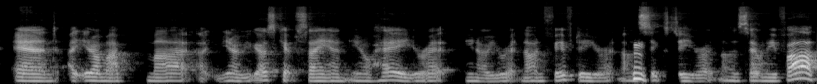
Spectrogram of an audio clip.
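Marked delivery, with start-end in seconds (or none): none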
